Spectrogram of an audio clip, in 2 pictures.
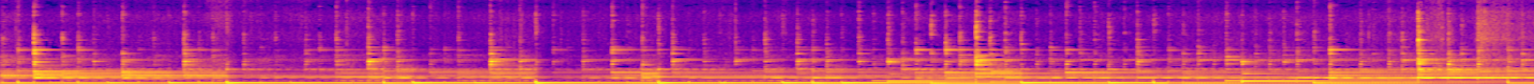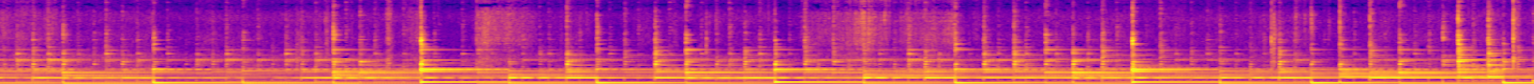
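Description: Tongue drum played in a continuous improvised run, with notes struck several times a second, each ringing on under the next. The melody moves over a few low notes, and the strokes are accented every second or two.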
